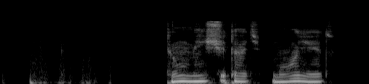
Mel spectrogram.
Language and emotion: Russian, neutral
